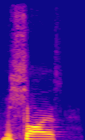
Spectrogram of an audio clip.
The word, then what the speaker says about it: Messias: Now, when the Hebrew word that becomes a Greek transliterated word spelt M-E-S-S-I-A-S is in transliterated English, I shall anglicize it to Messias, and when it is in Greek, I shall pronounce it as Messias.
